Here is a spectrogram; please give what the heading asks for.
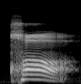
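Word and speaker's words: خاء: এরপর এটা হলো খ। খ হলকের শেষ ভাগ হয়তো উচ্চারণ হবে খ।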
